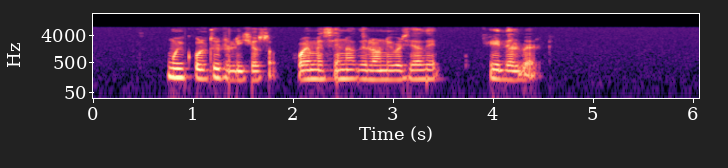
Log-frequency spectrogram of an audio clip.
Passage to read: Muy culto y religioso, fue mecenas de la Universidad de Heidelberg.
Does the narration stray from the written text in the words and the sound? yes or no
no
